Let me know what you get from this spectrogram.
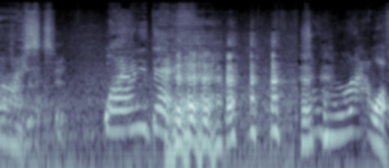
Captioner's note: laughing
